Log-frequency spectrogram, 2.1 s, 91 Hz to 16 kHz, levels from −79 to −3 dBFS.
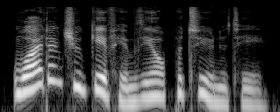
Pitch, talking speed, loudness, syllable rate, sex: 200 Hz, 200 wpm, -18 LUFS, 5.9 syllables/s, female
